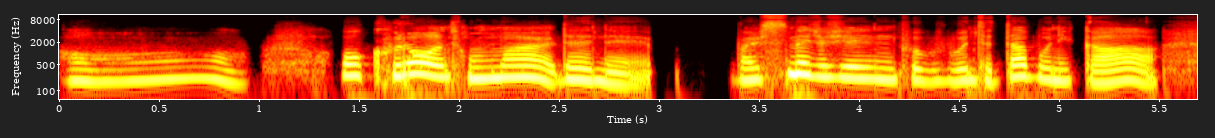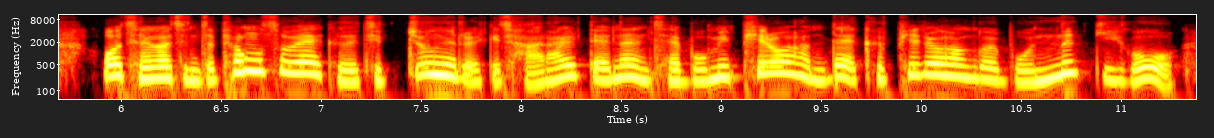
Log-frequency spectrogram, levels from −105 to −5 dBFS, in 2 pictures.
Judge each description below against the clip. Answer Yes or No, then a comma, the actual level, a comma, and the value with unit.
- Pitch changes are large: No, average, 4.4 semitones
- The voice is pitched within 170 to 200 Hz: No, high, 210 Hz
